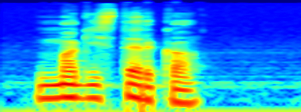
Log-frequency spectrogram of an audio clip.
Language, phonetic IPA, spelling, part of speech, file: Polish, [ˌmaɟiˈstɛrka], magisterka, noun, Pl-magisterka.ogg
